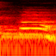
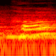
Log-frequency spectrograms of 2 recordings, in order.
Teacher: क जो है वो अल्पप्राण है। है ना? ख महा महाप्राण है।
